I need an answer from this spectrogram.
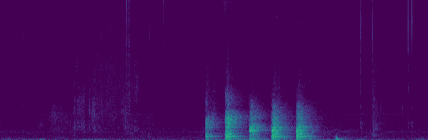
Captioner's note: knock on door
